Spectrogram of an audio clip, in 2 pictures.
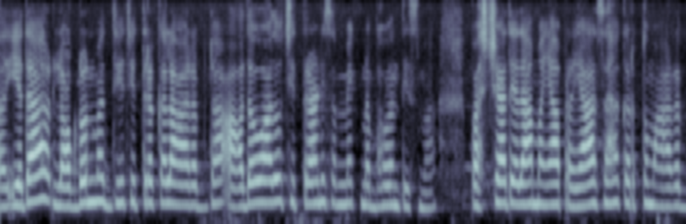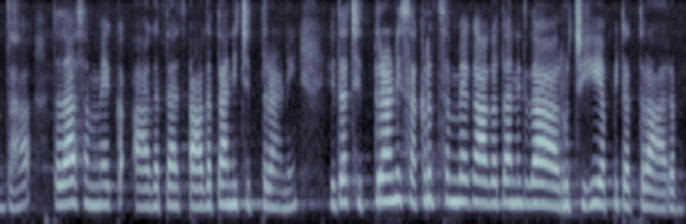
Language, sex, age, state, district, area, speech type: Sanskrit, female, 18-30, Tamil Nadu, Coimbatore, rural, spontaneous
